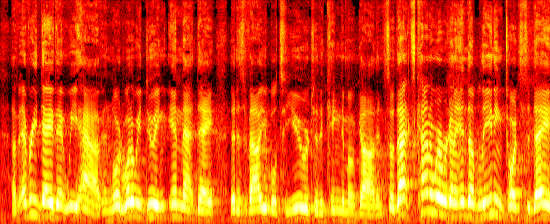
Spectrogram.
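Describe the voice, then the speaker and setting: The speaker is a man with a high pitch. His intonation moves in a lively way. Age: 40s. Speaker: pastor. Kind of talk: sermon. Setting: church. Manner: animated. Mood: earnest, reflective. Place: church.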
